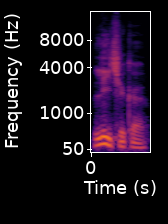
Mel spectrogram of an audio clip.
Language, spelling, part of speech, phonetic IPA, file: Russian, личико, noun, [ˈlʲit͡ɕɪkə], Ru-личико.ogg
- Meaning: diminutive of лицо́ (licó): face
